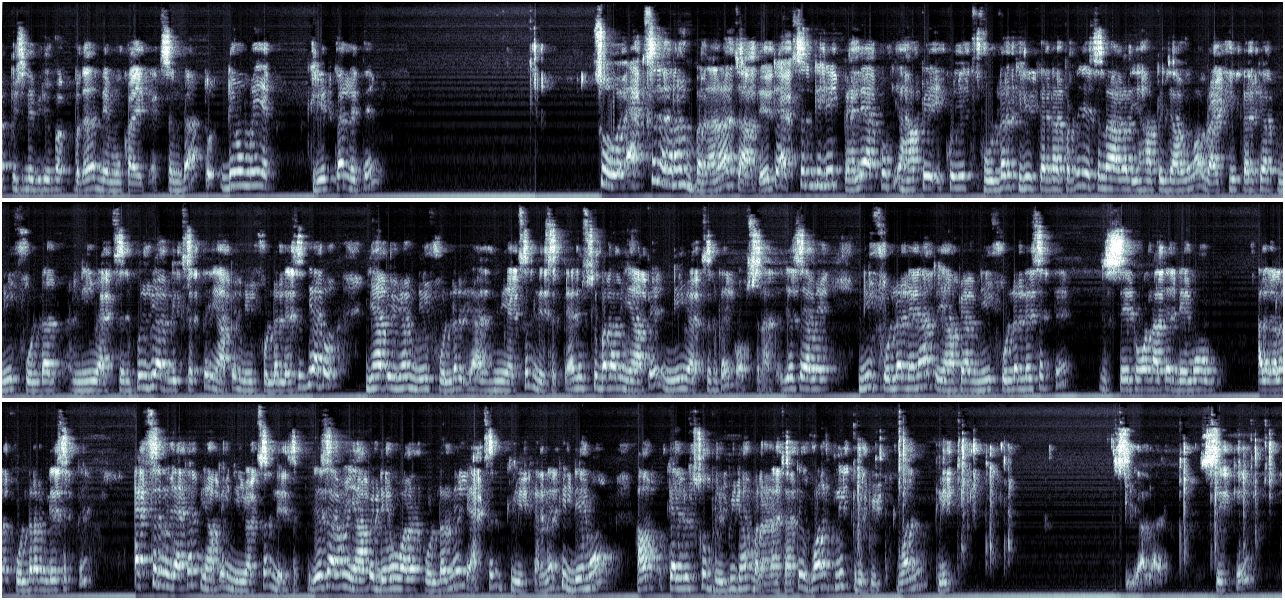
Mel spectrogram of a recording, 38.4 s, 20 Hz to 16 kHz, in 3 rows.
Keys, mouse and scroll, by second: 11.8 click, 21.2 click, 26.1 click, 31.3 click, 34.4-38.4 typing.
